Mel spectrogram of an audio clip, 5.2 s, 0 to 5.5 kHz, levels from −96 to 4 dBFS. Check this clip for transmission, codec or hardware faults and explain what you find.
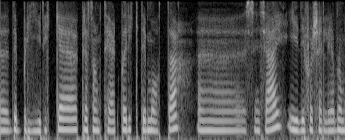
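No transmission, codec or hardware fault can be heard anywhere in this speech recording. There is nothing to report at any point in the audio.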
